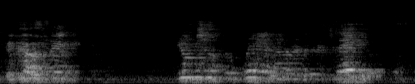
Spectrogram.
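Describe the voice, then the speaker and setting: Woman preacher, slow emphatic sermon delivery with dramatic pauses, picked up off-mic over clear background noise. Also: high-pitched, very animated. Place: church sanctuary during a live service. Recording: very echoey, distant mic, noisy church livestream.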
